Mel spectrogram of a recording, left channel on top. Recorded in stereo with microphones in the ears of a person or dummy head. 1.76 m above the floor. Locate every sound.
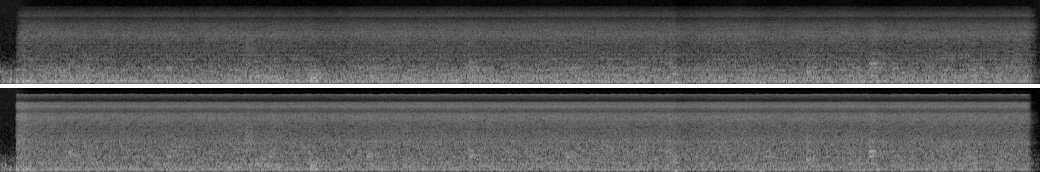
0.2 s ticking: 50° right (ahead or behind), 0.9 m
